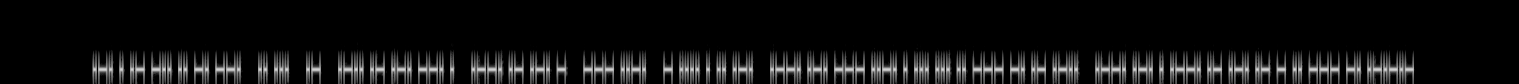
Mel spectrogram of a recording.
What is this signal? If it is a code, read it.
Morse code, heard as a keyed tone, about 44 wpm, 700 Hz. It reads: READING IS A LARGE PART OF THEIR PROFESSIONAL PREPARATION.
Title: Sentences from Top 1400 Words 45wpm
